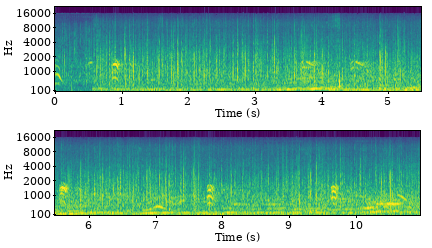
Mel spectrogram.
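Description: Indistinct, distant voices murmuring, with a few short bird calls scattered through and light rain ticking.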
